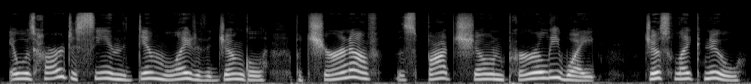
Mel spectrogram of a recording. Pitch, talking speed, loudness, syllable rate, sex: 245 Hz, 185 wpm, -17 LUFS, 4.4 syllables/s, female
